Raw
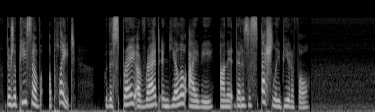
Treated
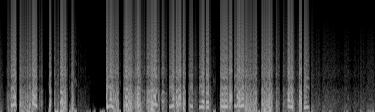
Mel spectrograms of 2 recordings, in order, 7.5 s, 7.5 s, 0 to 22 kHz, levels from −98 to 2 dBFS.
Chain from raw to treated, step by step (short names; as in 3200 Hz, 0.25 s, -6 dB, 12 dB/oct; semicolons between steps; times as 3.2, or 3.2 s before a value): random spectral dropouts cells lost 58%; 5.39–5.89 high shelf 6400 Hz +9 dB; in parallel at +3 dB: negative-ratio compressor -35 dBFS, ratio -1; 3.7–4.11 on the sum: spectral gain 420–6100 Hz -20 dB; transient shaper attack -1 dB, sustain +6 dB; de-esser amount 45%; sample-rate reducer 1100 Hz, jitter 20%; 1.41–2.15 three-band expander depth 100%; gain -3.5 dB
